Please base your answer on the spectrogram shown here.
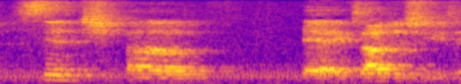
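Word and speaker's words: sinh: already mentioned is denoted by s-i-n-h and usually pronounced the shorthand instead of hyperbolic sign the shorthand is uh cinch i don't it doesn't have a c in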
